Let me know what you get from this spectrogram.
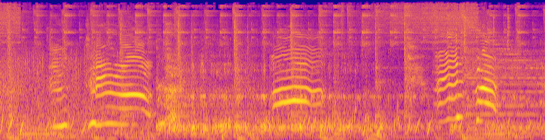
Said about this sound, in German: Verzweifelt hämmerten die beiden Frauen gegen die Scheiben der Taxi. Durch alle Ritzen schoss das Wasser in nagelfeinen Strahlen in die Kabine des Wagens.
